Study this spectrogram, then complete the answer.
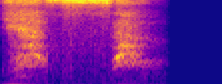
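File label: vocal female, Dance Vocals, spoken words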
